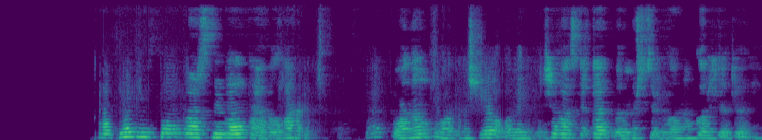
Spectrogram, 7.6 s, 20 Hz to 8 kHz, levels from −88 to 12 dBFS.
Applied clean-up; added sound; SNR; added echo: neural mask model DeepFilterNet 3.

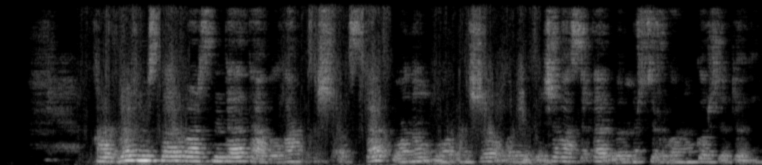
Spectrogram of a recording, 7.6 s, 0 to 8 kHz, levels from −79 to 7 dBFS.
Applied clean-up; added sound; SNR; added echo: neural separator model SepFormer DNS4.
